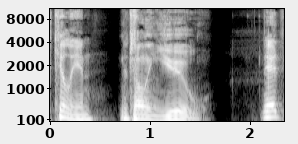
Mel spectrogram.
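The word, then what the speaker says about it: Cillian: amazing actor actually think about it it's not selan what' you say it's Killian telling you it it's properly pronounced Killian yeah for Oppenheimer yeah yes yeah just oh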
